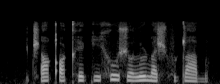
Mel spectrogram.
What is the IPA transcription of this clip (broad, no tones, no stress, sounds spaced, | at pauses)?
t͡ʃʼ a qʼ o kʰ ɪ k i x u ʃ o l u ɳ a ʃ f ʊ ʈ a b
